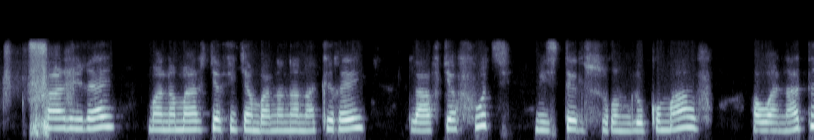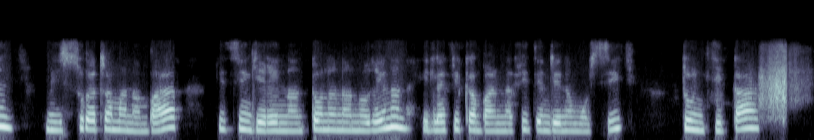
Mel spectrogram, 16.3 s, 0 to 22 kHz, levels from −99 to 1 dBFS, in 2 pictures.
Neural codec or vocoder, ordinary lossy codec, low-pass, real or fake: codec, 44.1 kHz, 7.8 kbps, Pupu-Codec; Opus, 16 kbps; 7.2 kHz; fake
